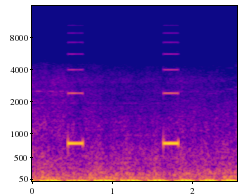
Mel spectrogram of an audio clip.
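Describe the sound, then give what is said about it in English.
Two short, clear electronic beeps, evenly pitched and spaced a little over a second apart, ring out over a steady, noisy background rumble. “You hear it go beep?”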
